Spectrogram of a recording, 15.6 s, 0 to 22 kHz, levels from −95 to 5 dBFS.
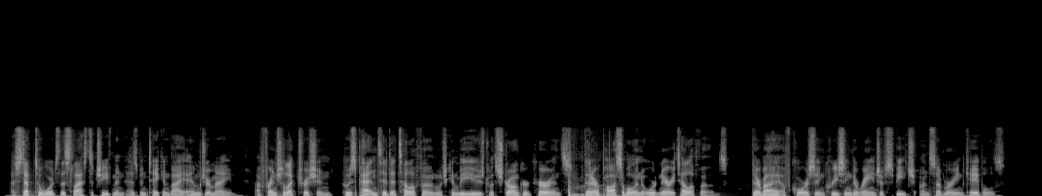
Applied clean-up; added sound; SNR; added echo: classical method spectral subtraction.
